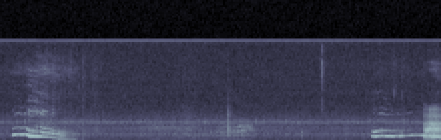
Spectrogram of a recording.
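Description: Yorkshire terrier giving one short whine that slides down in pitch, straining to reach a butterfly it cannot get at.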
